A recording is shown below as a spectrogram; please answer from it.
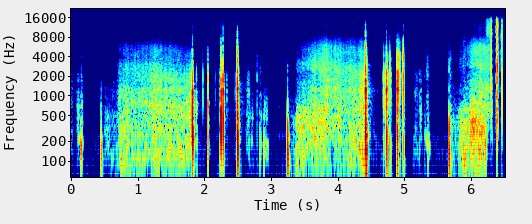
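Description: A thin yellow plastic spatula repeatedly slices through a solid oval mound of beige-pink kinetic sand, producing three sustained, grainy, broadband hissing scrapes. Eleven short, sharp clicks and taps are scattered between and after them, the sand's soft texture kept crisp and close.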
